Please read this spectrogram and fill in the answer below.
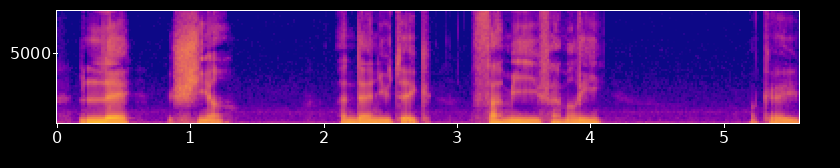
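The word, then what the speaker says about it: familles: And then you take family. Okay. Just add this final s and you get the plural form le. Okay. Remember singular form. Same pronunciation but you put this s. Okay. Final s not pronounced.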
